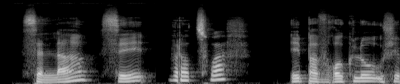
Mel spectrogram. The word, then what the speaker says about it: Wrocław: Celle-là, c'est Wrocław, et pas Wrocław ou je sais pas quoi.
